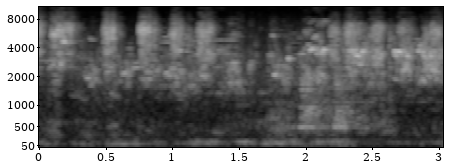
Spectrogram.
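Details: Captive budgerigars in a breeding colony, giving dense, overlapping high chirps and warbles in rapid bursts, with a faint low murmur beneath the chatter.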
